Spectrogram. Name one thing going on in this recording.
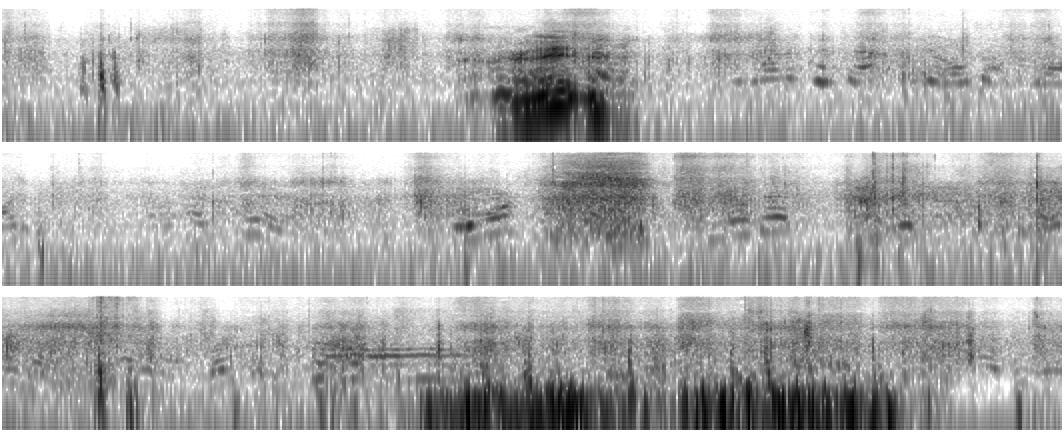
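Footsteps crunch through dry grass and snow.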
